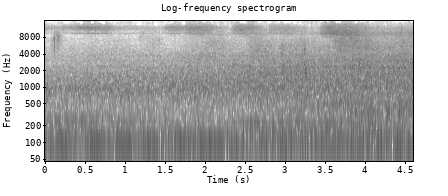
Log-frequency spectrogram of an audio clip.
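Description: Trinity Railway Express commuter train approaching over the steel railway bridge: a steady low diesel-locomotive rumble.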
